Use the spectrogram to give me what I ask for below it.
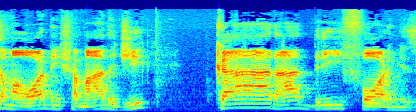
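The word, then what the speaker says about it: Charadriiformes: uma ordem chamada de karatê triformis lembram na pronúncia o ch a eu não vou falar chá eu vou falar ca cará Dri né dois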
